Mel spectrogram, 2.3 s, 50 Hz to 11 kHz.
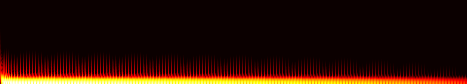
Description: Metro 808 Dump.wav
